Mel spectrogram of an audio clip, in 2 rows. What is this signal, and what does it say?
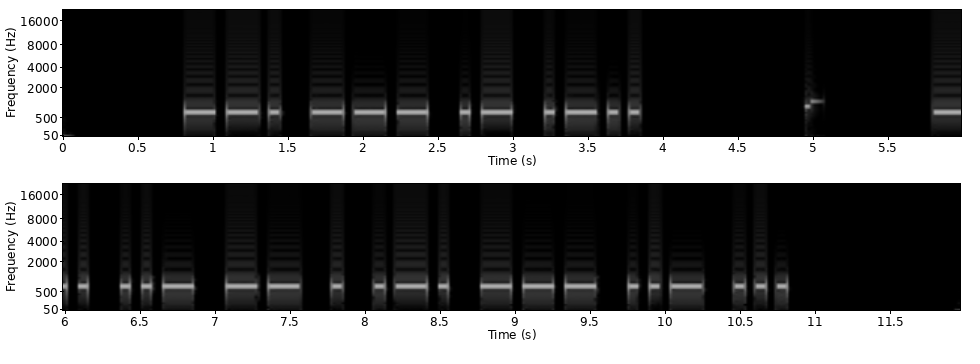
Morse code, heard as a keyed tone, about 17 wpm, 700 Hz. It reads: GOAL NUMEROUS
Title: Sentences from Top 1400 Words - New Word Drill Alt - 17wpm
